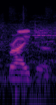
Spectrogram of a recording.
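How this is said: The middle t sounds like a soft d.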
